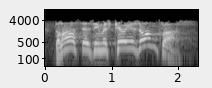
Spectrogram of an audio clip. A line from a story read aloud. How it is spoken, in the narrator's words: bellowed a Pharisee in rage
